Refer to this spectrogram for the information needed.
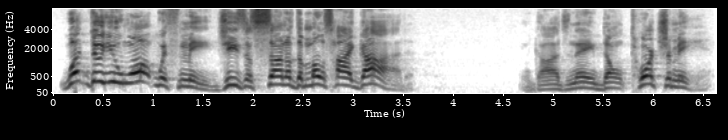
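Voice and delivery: high, loud desperate cry; shouting. Acted. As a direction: cry out like a tormented man. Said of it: "he shouted at the top of his voice".

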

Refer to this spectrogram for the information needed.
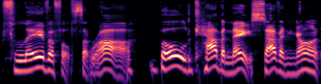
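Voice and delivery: slow, drawn-out label reading in character; slow put-on character voice, softening at the end; Karen Brewer. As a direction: read the label as a put-on character, lingering on each phrase. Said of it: "it turned into Karen Brewer".

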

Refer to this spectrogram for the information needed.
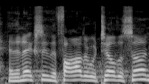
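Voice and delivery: usual speaking voice

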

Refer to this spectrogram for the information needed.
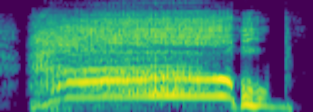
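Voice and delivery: very high, long desperate scream; screamed cry for help. Retold or imitated. Alone on his Jeep at night crying to God, desperate high scream. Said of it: "screaming in the middle of the night".

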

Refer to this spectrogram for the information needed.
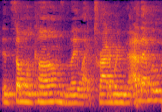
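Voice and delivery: ordinary talk

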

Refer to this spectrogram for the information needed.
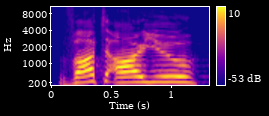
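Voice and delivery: puzzled German radio operator, accent badly faked, "thinking" said as "sinking"; terrible German accent. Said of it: "Terrible accent".

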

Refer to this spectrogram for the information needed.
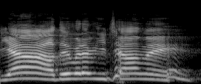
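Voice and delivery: high, loud, all-in yes; eager agreement. Retold or imitated. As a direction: blurt out total commitment. Retold eager agreement to therapy.

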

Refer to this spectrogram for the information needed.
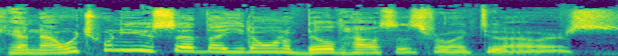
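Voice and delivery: high, teasing mock of a friend. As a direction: needle him in a high taunt. Mocking a friend's earlier complaint.

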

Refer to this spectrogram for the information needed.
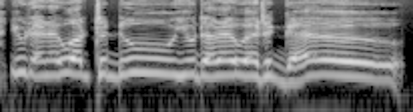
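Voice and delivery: high, loud pleading call; yelling after them. A narrator's reading. Diamone yells after fleeing workers, high and loud. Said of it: "Diamone yelled".

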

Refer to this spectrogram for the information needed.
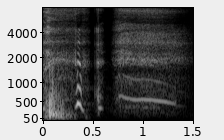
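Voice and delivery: high laugh, trailing down. Real, not acted. Preacher joking about broken tear ducts, high laughter.

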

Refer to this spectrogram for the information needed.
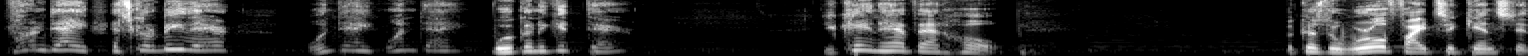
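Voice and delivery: ordinary talk

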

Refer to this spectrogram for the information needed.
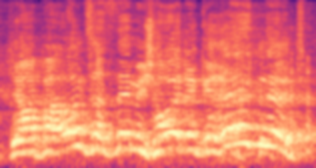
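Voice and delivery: very high, loud oblivious yell; bellowing grandpa. A narrator's reading. Deaf grandpa into grandson's ear, bellowing. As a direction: holler it right into someone's ear. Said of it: "brüllt mein Opa ins Ohr".

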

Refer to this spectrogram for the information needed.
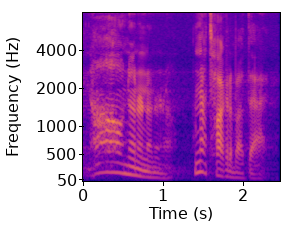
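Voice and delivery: gentle "no, no" of a teacher; calm correction. Retold or imitated. James correcting the complaining believer, low and calm. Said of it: "And James is like".

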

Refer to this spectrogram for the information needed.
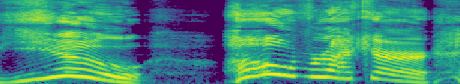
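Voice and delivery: cartoon dad hollering homewrecker; mock furious Homer. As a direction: bellow it at the kid like a jealous dad. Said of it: "he's like".

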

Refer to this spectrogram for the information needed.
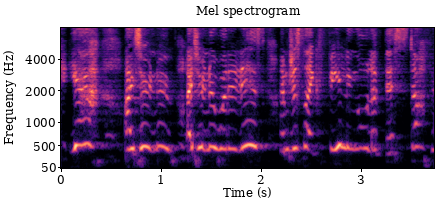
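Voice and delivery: high, loud overwhelmed reply, imitated; lightly imitated tearful gush; retold tearful outburst. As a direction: act out a friend overcome by feeling. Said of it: "She was in tears".

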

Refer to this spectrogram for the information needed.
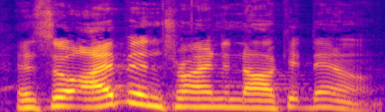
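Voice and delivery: ordinary talk, nothing marked

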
